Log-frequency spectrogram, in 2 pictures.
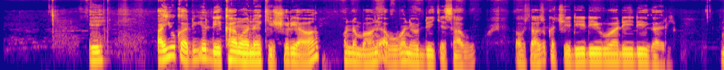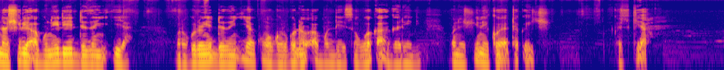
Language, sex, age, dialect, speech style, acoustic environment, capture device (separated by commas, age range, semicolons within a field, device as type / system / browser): Hausa, male, 25-34, Nigeria - Nigerian Standard, happy; relaxed, nature, mobile / Linux / Chrome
